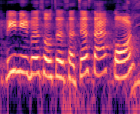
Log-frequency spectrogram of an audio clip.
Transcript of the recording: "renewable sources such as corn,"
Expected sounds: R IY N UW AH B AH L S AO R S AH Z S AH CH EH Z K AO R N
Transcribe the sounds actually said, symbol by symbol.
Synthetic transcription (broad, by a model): R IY N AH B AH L S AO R S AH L S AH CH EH S K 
